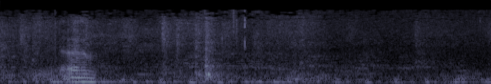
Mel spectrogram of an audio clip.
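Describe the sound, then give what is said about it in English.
A door is pushed closed with a short knock and a low thud, set against a murmur of background voices and room noise. “can you close that door somehow?”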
